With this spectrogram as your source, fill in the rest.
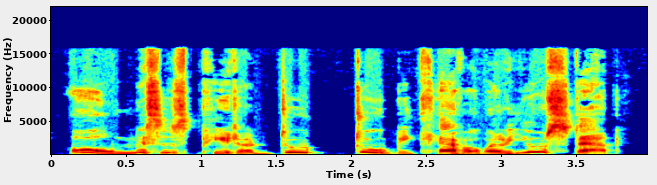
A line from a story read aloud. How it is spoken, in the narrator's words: she cried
